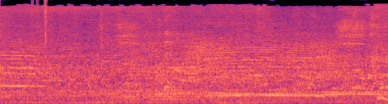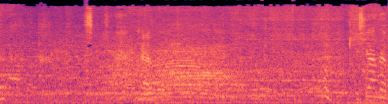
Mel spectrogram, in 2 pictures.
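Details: Agitated cow, angry because a rope is cinched around its neck, lows in long, wavering bellows that swell midway and again later, mixed with chatter, background music and a few knocks.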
